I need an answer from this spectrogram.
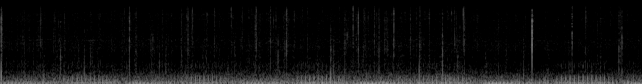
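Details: Domestic cat purring steadily, a deep continuous rumble with faint rhythmic pulsing, laid over the sharp scattered crackles and pops of a fireplace fire.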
